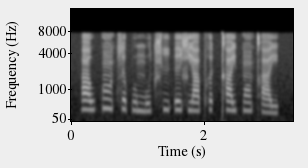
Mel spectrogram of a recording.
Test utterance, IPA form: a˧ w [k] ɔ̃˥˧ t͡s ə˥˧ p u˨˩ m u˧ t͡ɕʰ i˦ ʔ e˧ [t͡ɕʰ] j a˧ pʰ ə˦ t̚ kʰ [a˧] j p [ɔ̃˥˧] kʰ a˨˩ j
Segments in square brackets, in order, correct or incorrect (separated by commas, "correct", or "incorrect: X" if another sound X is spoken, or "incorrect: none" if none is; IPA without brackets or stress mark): correct, incorrect: ɕ, incorrect: a˦, incorrect: ɔ̃˧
